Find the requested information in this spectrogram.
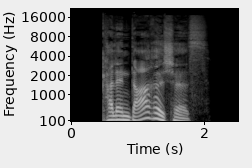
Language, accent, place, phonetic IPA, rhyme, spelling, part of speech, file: German, Germany, Berlin, [kalɛnˈdaːʁɪʃəs], -aːʁɪʃəs, kalendarisches, adjective, De-kalendarisches.ogg
- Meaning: strong/mixed nominative/accusative neuter singular of kalendarisch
